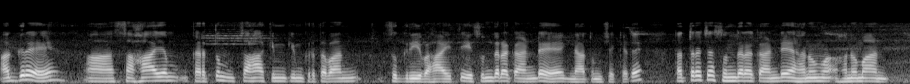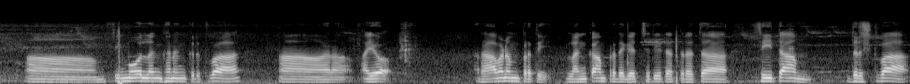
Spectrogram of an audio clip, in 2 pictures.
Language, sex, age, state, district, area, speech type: Sanskrit, male, 18-30, Karnataka, Mandya, rural, spontaneous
